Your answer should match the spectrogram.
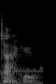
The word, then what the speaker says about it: PTAC: the same time uh it's spelled PTAC and pronounced taku because yeah he's awkward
